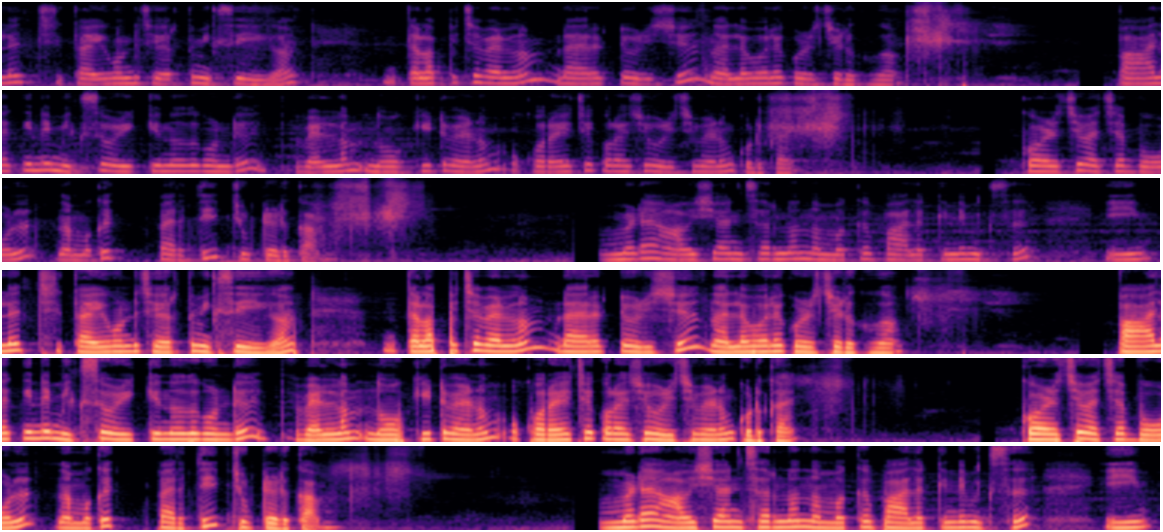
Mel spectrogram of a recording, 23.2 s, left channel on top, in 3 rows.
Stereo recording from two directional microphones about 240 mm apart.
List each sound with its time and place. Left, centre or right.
0.0 s a woman's voice: right
7.4 s speech: right
14.5 s a woman's voice: right
19.4 s speech: right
